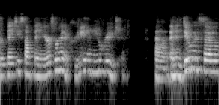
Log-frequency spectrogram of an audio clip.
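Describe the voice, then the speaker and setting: With a Southern US accent, a woman talks using ordinary pitch variation. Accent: Southern accent, kept. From US South, Alabama. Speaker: government safety regional administrator. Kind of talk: presentation at professional meeting. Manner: casual, many fillers.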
